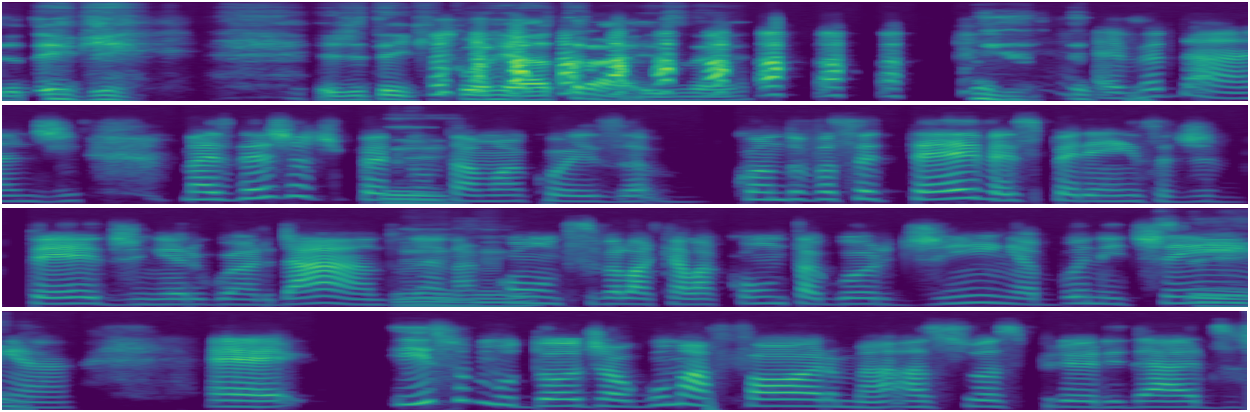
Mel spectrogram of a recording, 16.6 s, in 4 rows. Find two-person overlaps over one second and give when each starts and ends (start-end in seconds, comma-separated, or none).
none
